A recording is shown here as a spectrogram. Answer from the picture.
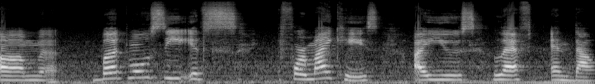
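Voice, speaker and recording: A woman speaks at a very slow pace with a fairly high pitch and lively intonation. Noticeable background noise sits behind her. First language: not English. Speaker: studygram and lettering creator. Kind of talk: tutorial. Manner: hesitant, many filler ums.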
